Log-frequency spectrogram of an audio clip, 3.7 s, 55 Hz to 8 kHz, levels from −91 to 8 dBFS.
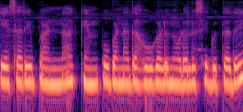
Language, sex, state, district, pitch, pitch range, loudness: Kannada, female, Karnataka, Raichur, 200 Hz, 195-210 Hz, -14 LUFS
